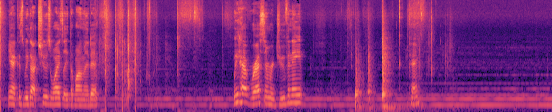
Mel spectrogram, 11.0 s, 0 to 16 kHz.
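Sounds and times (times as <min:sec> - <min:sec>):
cards knocked on tabletop: 0:02.0 - 0:02.9, 0:07.0 - 0:09.1
ambient music drone: 0:02.0 - 0:11.0.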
